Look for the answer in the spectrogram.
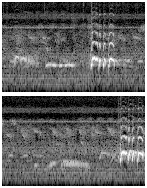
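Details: Local zebra doves of the Bangkok crossing type in a group. Two loud, rolling bursts of stacked coos sit about three seconds apart, with gentle, even cooing from other doves between them.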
